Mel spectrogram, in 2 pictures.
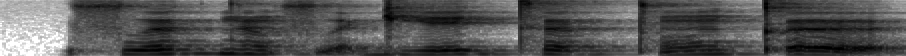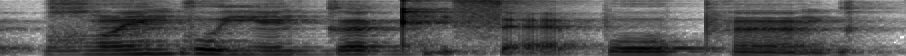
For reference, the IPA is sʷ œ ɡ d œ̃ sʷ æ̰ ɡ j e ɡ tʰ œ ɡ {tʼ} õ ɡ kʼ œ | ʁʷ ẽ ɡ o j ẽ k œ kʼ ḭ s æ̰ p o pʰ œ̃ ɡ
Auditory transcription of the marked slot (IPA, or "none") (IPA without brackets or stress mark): tʼ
